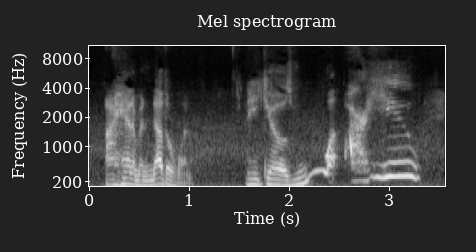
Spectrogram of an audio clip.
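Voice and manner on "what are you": very high-pitched, shrieking, angry screaming. Retelling how the company commander reacted to another chit: imitating someone screaming. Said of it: "he's screaming".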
